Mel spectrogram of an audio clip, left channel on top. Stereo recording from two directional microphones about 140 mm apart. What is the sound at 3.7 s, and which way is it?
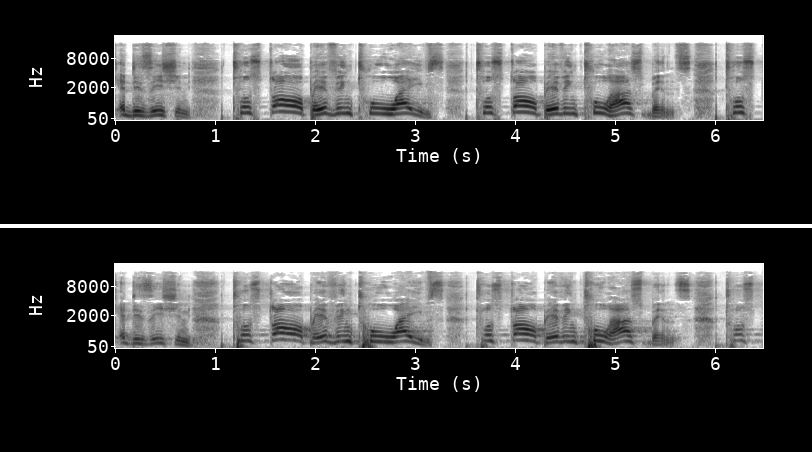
Music, 35° left (ahead or behind).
